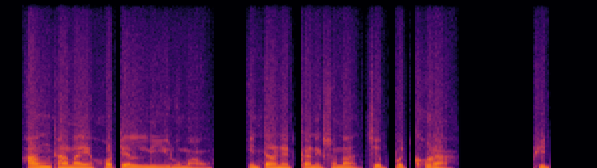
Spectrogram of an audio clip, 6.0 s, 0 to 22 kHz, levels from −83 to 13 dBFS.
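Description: Speech runs through a constant fuzzy, crackling layer of broadband noise, with the upper frequencies smothered in hiss for the whole clip. This is heavy 1-bit DFPWM compression, consistent with roughly 48 kbps. Each sample keeps only one bit that nudges an adaptive level up or down, leaving dense quantisation noise. At 5.47 s the sound stops dead mid-utterance and falls straight to digital silence with no natural decay. This is a cut-off end: the final stretch of audio was never written out or played back.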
